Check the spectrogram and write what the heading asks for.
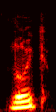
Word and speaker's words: Loïc: The two lads are called, and I'm going to get this wrong, I realise now, I pronounced it Loic before. It's L-O-I-C, which I think is Loic Bléjean,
